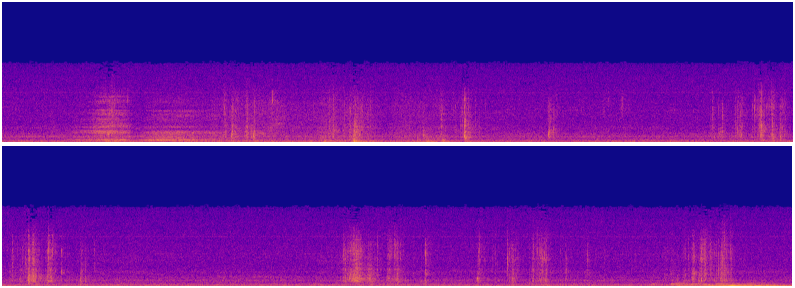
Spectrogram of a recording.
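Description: A bird pecks and tugs at a crinkling plastic wrapper.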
